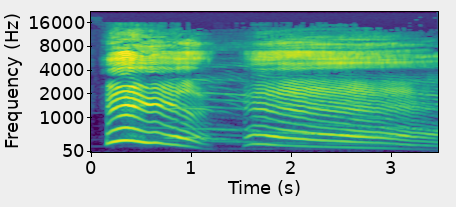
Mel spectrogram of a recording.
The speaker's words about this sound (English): I've had so much no sleep this week, so in honour of that, we're going to do a nice big yawn.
